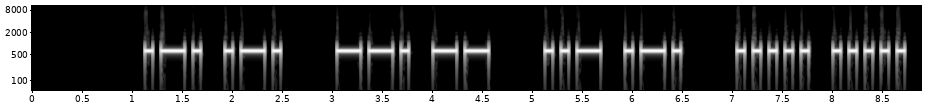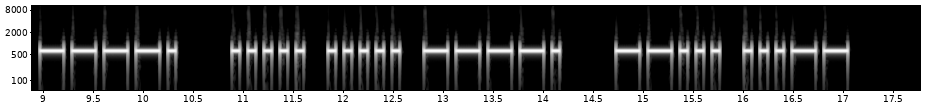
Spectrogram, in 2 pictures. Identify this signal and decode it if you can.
Morse code, heard as a keyed tone, about 14 wpm, 650 Hz. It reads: RR GM UR 559 559 73
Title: SOTA QSO Practice 15wpm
